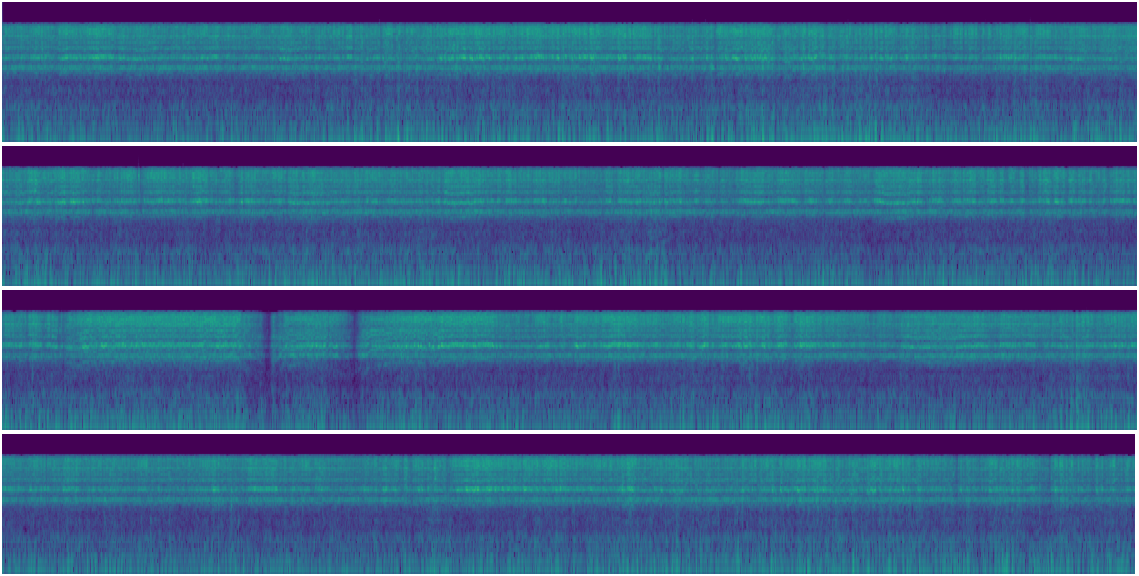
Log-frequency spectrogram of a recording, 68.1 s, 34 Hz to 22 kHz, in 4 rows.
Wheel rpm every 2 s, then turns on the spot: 230, 230, 220, 220, 230, 230, 230, 240, 210, 230, 230, 230, 230, 230, 230, 230, 230, 220, 170, 110, 210, 230, 230, 230, 220, 230, 230, 230, 230, 230, 220, 220, 240, 240.
none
